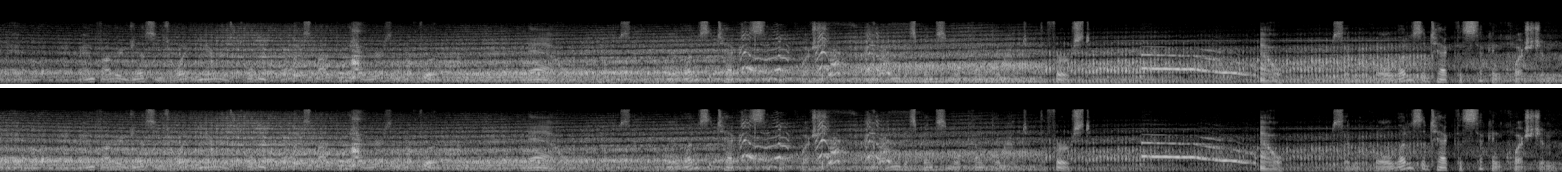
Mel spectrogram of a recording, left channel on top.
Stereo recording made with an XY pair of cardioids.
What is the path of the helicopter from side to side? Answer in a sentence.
You can hear the helicopter move to the left.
